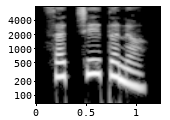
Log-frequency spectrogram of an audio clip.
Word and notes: ಸಚೇತನ: sacētana

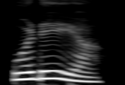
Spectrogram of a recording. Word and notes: ಒಡೆಯ: Kannada

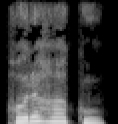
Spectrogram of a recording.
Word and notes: ಹೊರೆಹೊಗು: hore hogu

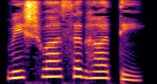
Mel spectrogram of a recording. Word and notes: ವಿಶ್ವಾಸಘಾತ: Kannada

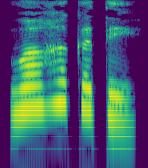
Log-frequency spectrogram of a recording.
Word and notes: ವಾಹಕತೆ: vāhakate

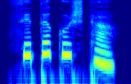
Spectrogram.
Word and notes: ಸದುಗೋಷ್ಠಿ: kannada

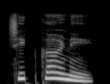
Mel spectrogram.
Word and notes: ಚಿಗಣಿ: cigaṇi

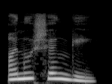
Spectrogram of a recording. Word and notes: ಅನುಷಂಗ: anuṣaŋga

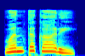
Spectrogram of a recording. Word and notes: ವಂತಕಾರಿ: vantakāri

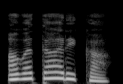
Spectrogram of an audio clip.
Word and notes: ಅವತಾರಿಕೆ: Kannada

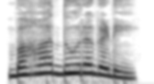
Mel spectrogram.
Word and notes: ಬಹಾದ್ದೂರಗಡಿ: Kannada

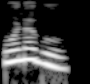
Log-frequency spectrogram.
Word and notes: ಒಣಿಗೆ: oṇige

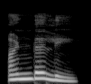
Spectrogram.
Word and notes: ಅಂಡಲಿ: aṇḍali

